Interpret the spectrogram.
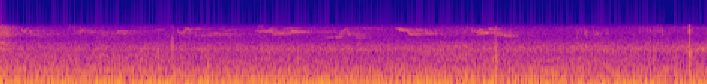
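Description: Small birds chirping, many short calls scattered throughout, over a low steady rumble, with a couple of faint clicks.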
